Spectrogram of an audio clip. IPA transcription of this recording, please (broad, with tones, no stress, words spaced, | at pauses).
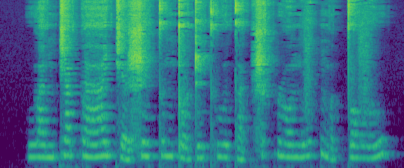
wa˧nca˦˥k̚laː˧˥ cɛ˨˩˨ʂe˧ t̪ə˧ŋt̪ɔ˨˩ ʈe˧˥t̪ʰu˧ə̯t̪a˨˩k̚ ʂə˦˥k̚ ɹɔ˧nvə˦˥k̚ŋɔ˨˩t̚t̪ɔ˧ və˧˥w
